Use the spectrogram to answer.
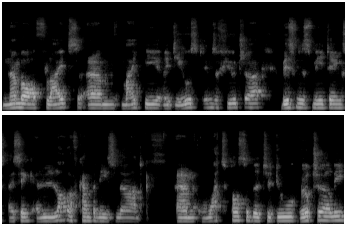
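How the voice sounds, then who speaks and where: A man with a strong German accent, fairly high pitch, dark, mellow tone, monotone, flat intonation and a fairly slow pace. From Germany. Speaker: management consultant. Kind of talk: interview. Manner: hesitant, many fillers.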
